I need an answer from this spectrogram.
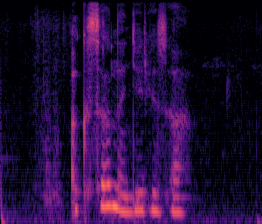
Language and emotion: Russian, neutral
